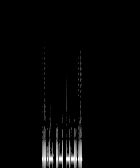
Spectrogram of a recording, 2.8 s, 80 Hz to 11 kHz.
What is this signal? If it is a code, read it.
Morse code, heard as a keyed tone, about 50 wpm, 700 Hz. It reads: VA7
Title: Callsign Prefixes for Top 100 DXCC - 50wpm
